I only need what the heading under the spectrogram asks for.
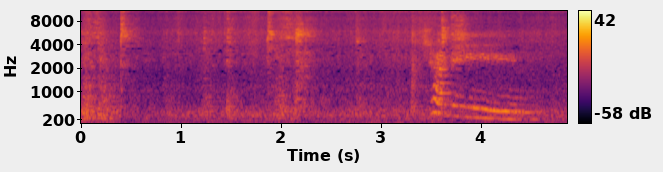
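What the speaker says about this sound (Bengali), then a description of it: "এখানে ডিম ভাজা পর্ব চলছে" Eggs fry in a pan for chow mein with a steady sizzle, while a utensil scrapes and clinks against the pan in irregular strokes.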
